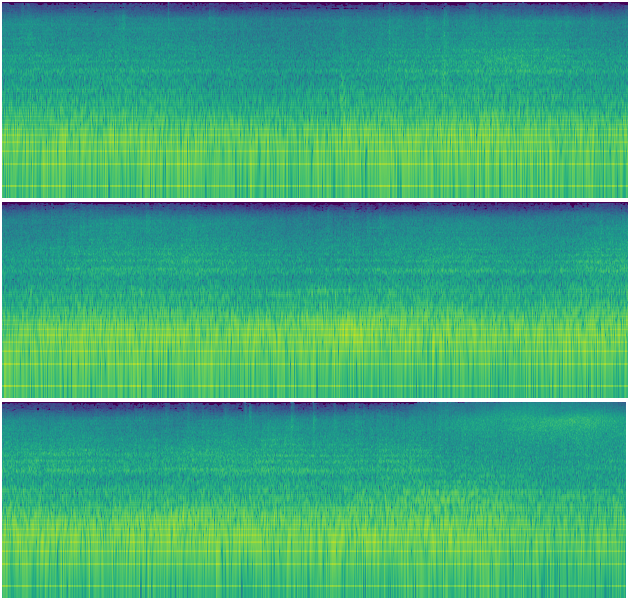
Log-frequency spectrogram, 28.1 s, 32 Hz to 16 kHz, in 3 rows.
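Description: Train of Corail passenger coaches rolling past steadily, wheels clattering over the rails with some wheel squeal. Near the end the BB 7200 electric locomotive at the rear passes, adding a high hiss and a faint whine.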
